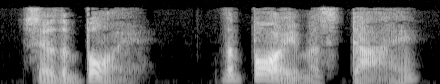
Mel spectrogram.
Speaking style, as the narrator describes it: asked Snape quite calmly

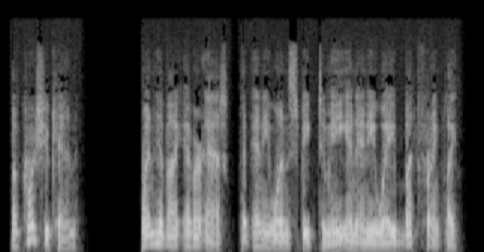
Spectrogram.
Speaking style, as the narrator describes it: his voice remained steady

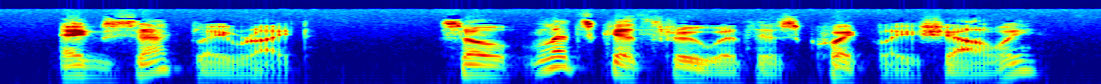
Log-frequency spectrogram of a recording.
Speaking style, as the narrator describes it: Trevise said coolly

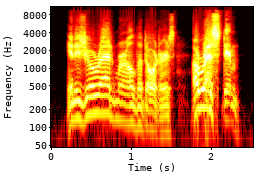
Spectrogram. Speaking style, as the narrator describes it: He paused and then shrieked

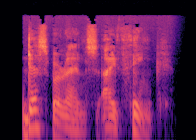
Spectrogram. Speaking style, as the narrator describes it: said Manella

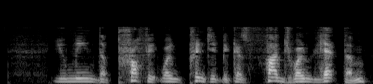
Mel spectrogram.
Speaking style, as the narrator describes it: said Hermione irritably

